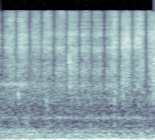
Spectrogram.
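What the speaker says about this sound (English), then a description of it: "I'm going to take out the rough sanding marks" Sandpaper rubbed back and forth over a model kit display stand, a steady scratchy sanding with evenly repeating strokes, close and alone.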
